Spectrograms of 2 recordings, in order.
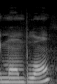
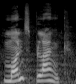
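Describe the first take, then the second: First: Mont Blanc with nasal vowels, final consonants silent; French pronunciation. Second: Mont Blanc with T and final K sounded; German pronunciation. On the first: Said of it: "pronouncing it French". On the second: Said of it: "how would you say it in German?". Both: Shown as a demonstration.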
